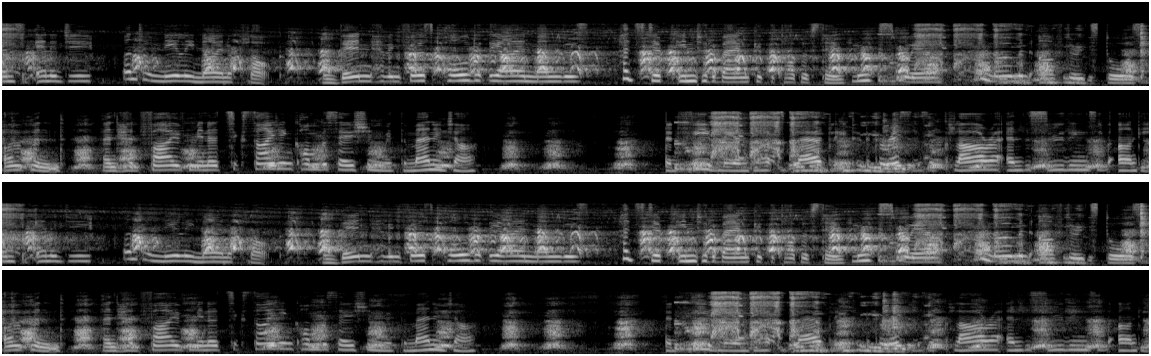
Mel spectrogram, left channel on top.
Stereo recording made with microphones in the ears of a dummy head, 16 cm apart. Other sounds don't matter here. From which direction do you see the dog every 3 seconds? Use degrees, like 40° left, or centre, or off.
30° right, 10° right, 10° right, 20° right, 30° right, 40° right, 40° right, 40° right.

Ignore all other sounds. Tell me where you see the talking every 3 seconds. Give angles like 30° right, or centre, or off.
60° left, 30° left, centre, 20° right, 40° left, 70° left, 70° left, 70° left.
